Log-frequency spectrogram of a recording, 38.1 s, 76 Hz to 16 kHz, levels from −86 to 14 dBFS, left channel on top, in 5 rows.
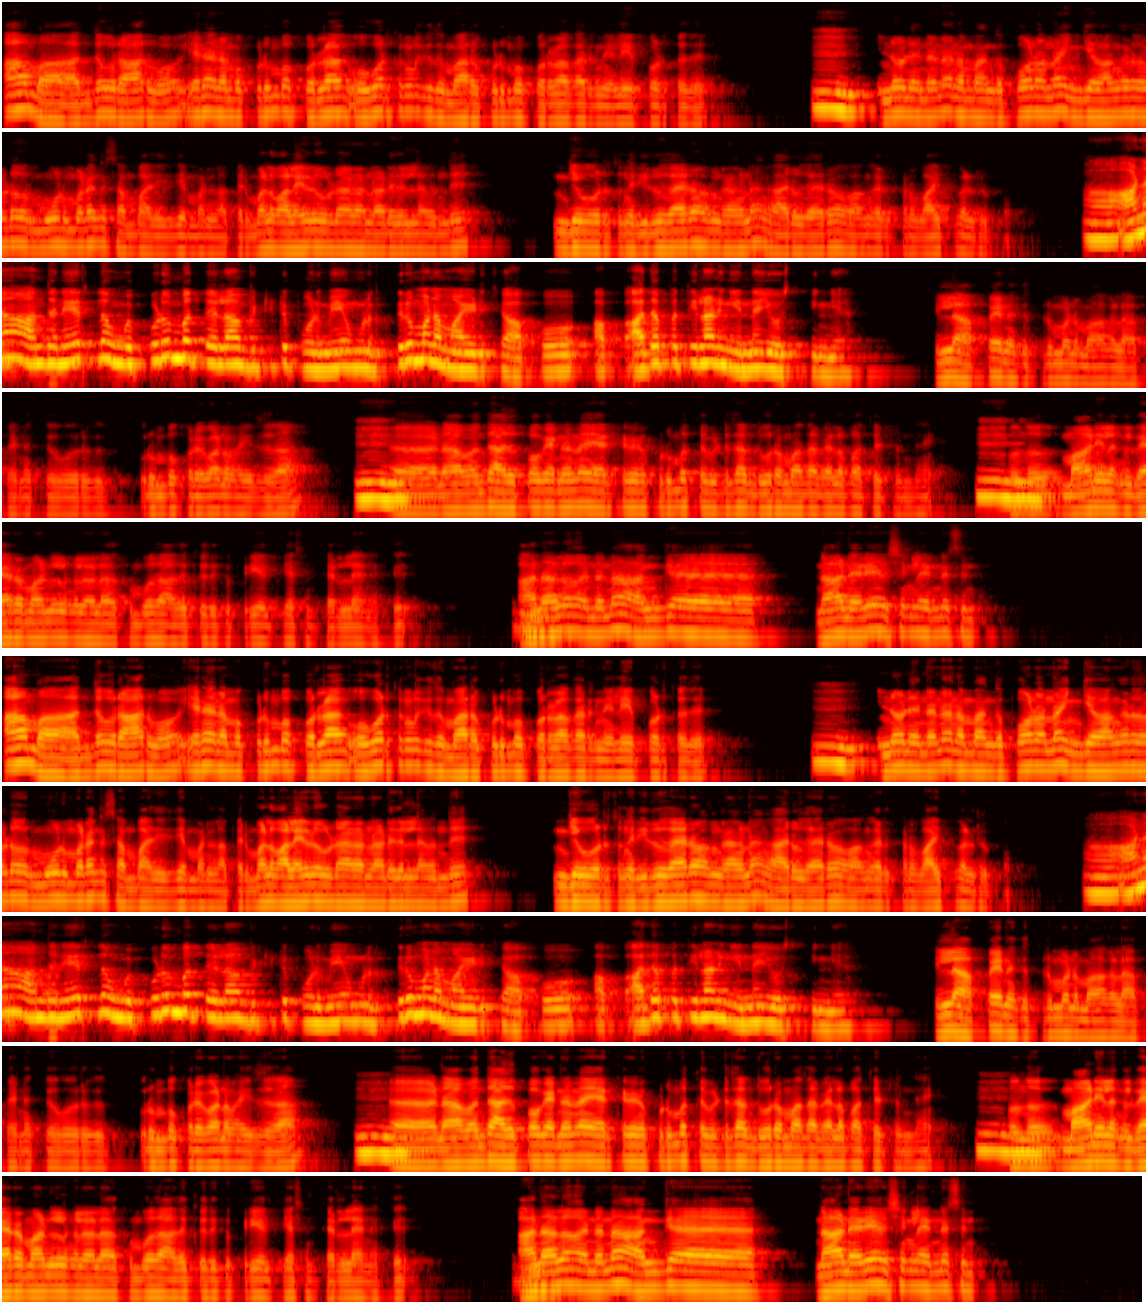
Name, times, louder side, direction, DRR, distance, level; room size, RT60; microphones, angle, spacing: voice 1, 0.0-4.7 5.8-10.7 11.3-14.2 15.5-15.6 21.5-24.9 25.5-29.1 29.6-33.2 33.9-35.5 35.9-37.0, right 4 dB, 35° right, 15 dB, 0.5 m, -29 dB
voice 2, 5.4-5.7 14.8-20.9 25.2-25.6 29.4-29.8 33.9-34.2, left 2 dB, 35° left, 10 dB, 1.0 m, -26 dB
11.5 x 9.1 x 4.3 m, 0.42 s
head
